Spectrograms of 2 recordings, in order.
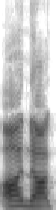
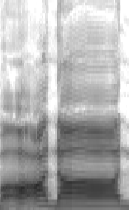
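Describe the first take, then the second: First: The final vowel is kept short. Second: The final vowel is drawn out long. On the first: The speaker calls it right. "आना को खींचेंगे नहीं" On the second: The speaker calls it wrong. "हम आना नहीं पढ़ेंगे"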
